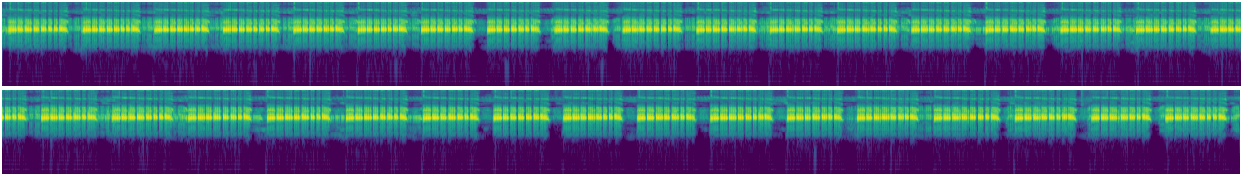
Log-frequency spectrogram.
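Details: A frog at night in water gives a fast, steady run of short, rasping croaks, several each second.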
